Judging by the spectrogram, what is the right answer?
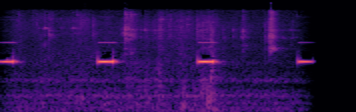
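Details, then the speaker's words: Left ventricular assist device (LVAD) system controller alarm: short high beeps repeating once a second, four in all, sounded for events such as a battery problem. "The screen can display system data, user instructions and alarms. Alarms are also emitted as audible beeps - for example when a battery becomes"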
